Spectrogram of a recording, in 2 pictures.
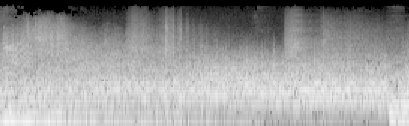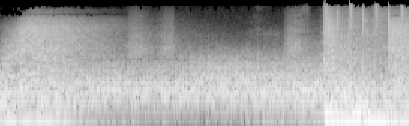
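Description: An electronic music intro plays on its own: a dense, steady wash of synths over deep bass, with rising airy swells, and a louder, fuller section kicks in near the end.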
